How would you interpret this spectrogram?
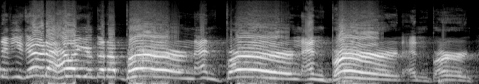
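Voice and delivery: loud, high, slow stretched shout on burn; furious yelling. Retold or imitated. Mick shouting at the pastor about hell, loud slow furious yell. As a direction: drag out every burn in fury. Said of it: "furious and yelling".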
